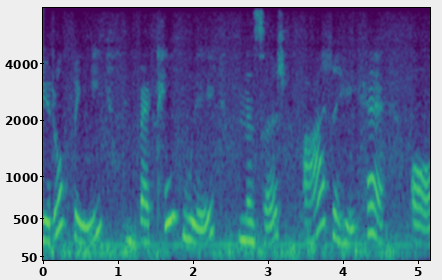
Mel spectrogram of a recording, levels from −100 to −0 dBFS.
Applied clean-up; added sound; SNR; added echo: none; none; none; none.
